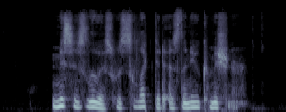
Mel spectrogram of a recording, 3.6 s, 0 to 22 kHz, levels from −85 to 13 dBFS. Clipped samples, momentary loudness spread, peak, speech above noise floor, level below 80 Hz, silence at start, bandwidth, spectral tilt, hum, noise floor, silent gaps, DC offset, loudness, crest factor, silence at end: under 0.1%; 8 LU; -8 dBFS; 53 dB; -62 dBFS; 0.65 s; 14.5 kHz; -5 dB/octave; none; -75 dBFS; none; under 0.1%; -22 LUFS; 16 dB; 0.6 s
